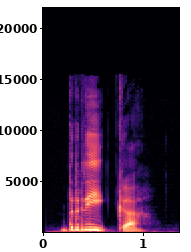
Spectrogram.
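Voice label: "rica", spanish, female, slow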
